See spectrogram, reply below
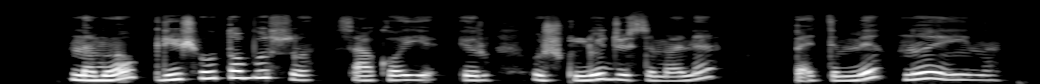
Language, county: Lithuanian, Vilnius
